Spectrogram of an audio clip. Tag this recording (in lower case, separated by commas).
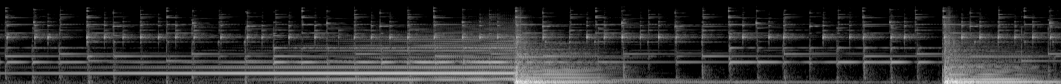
music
